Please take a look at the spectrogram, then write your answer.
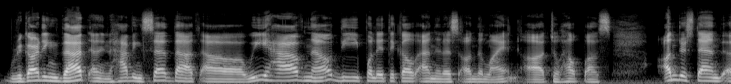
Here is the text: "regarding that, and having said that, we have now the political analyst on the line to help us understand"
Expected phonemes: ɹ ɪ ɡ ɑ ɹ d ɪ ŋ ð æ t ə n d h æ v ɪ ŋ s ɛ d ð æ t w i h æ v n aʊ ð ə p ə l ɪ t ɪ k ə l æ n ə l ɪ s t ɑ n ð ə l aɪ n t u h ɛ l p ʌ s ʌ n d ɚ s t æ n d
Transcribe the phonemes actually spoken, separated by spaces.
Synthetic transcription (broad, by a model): ɹ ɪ ɡ ɑ ɹ d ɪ ŋ ð æ t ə n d h æ v ɪ ŋ s ɛ d ð æ t w i h æ v n aʊ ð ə p ə l ɪ t ɪ k ə l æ n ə l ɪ s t ɑ n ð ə l aɪ n t u h ɛ l p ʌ s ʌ n d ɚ s t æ n d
